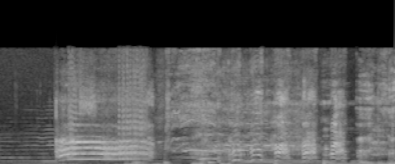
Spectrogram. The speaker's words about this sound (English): Just screams incoherently.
